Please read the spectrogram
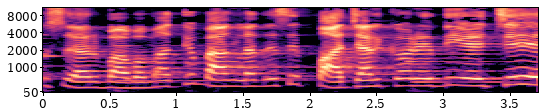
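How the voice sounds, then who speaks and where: A high-pitched, female-sounding cartoonish character voice at a very slow pace, with clear music in the background. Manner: timid, respectful.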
